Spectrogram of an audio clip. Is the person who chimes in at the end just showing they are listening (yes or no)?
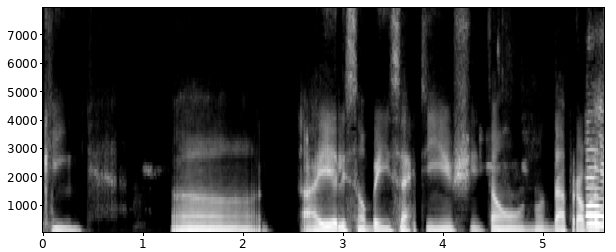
no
